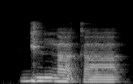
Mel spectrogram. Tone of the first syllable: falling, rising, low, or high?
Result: high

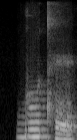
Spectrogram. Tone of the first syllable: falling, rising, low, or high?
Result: high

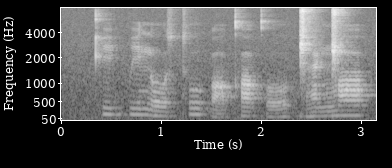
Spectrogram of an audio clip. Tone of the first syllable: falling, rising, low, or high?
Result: high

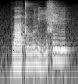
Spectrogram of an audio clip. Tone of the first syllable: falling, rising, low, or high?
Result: low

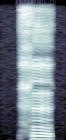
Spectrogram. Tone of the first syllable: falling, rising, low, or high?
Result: low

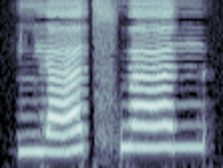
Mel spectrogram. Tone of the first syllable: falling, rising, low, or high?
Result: rising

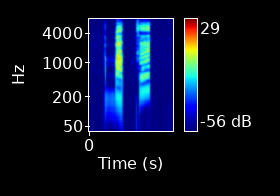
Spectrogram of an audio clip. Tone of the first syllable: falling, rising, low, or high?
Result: low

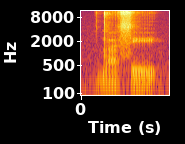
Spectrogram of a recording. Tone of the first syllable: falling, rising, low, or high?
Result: low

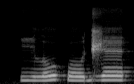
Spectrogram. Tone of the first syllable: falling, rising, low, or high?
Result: low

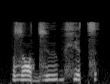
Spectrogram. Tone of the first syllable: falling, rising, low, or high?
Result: falling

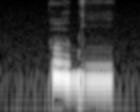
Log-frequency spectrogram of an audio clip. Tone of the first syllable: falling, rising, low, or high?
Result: high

